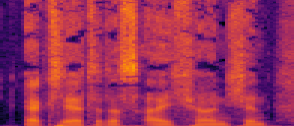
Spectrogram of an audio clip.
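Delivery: usual speaking voice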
